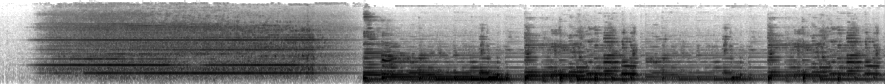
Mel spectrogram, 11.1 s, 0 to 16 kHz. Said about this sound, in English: I'm just going to use my router with a 1/4 inch rounding over bit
